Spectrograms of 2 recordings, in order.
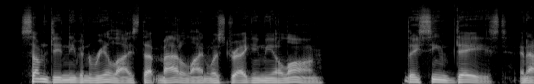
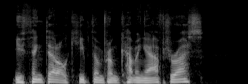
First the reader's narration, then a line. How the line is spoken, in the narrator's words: asked uneasily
